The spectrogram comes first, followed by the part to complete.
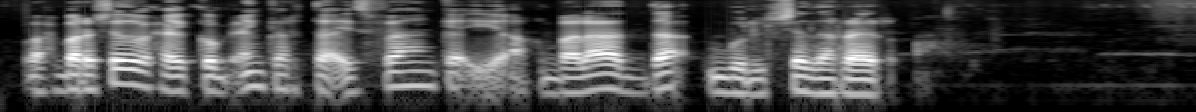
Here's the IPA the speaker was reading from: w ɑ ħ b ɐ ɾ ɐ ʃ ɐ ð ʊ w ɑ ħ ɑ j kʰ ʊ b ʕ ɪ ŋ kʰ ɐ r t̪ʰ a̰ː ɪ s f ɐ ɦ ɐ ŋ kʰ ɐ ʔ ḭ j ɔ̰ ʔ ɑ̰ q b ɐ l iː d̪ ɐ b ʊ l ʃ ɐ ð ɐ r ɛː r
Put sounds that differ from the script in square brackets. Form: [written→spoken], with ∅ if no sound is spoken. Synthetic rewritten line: w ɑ ħ b ɐ ɾ ɐ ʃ ɐ ð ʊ w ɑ ħ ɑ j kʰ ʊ b ʕ ɪ ŋ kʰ ɐ r t̪ʰ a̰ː ɪ s f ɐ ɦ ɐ ŋ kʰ ɐ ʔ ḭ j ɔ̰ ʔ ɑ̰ q b ɐ l [iː→aː] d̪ ɐ b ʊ l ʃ ɐ ð ɐ r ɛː r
